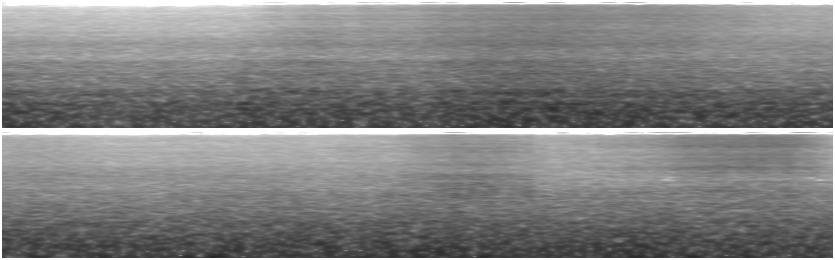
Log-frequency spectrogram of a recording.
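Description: Ocean surf washing over a rock shelf, with two surges of breaking water, the stronger one near the end. Wind rumbles steadily on the microphone underneath.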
